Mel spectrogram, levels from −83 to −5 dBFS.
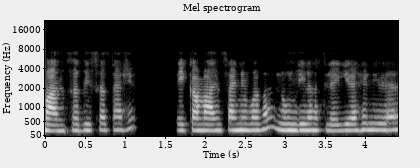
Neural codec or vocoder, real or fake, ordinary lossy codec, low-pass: codec, 16 kHz, 1.1 kbps, Voila-Tokenizer; fake; none; 7.2 kHz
